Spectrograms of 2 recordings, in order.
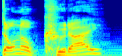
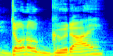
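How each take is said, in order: First: The third syllable begins with a K sound. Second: The third syllable begins with a G sound. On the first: "This is ku" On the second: "I'm just reading it with the Docton"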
